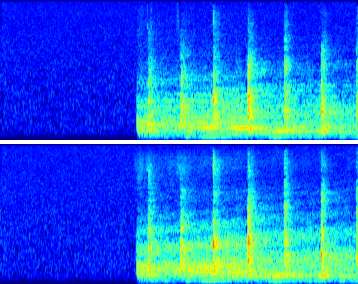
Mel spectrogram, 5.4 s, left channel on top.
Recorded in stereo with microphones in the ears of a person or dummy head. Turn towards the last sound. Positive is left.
turn(degrees=-40)  # may be behind; listen again after turning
